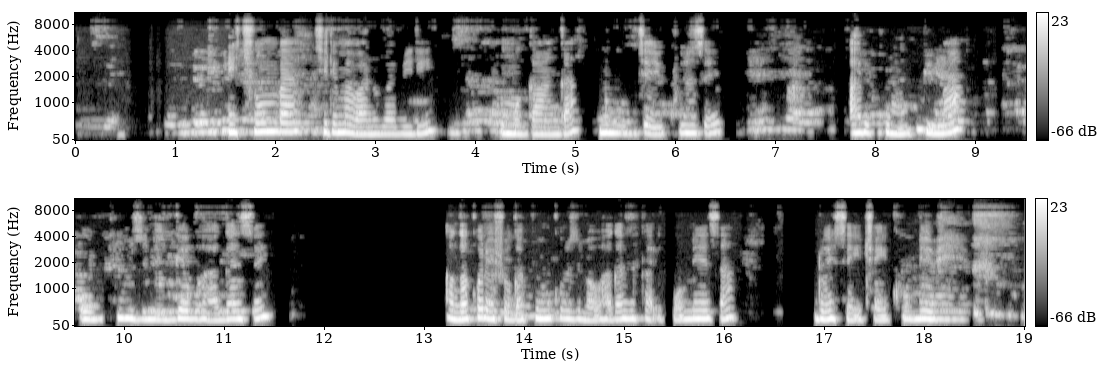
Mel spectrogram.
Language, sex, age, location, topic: Kinyarwanda, female, 25-35, Kigali, health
